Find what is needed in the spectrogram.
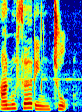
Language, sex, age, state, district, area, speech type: Telugu, female, 18-30, Telangana, Suryapet, urban, read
